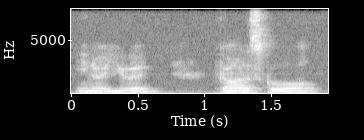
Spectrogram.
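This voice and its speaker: A man's voice: low-pitched, little pitch movement, moderate pace, rough recording. A man hosting a health talk show, chatting casually and a little hesitantly with his guest. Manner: easygoing, hesitant, laughs often. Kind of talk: casual interview chat. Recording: faint hiss.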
